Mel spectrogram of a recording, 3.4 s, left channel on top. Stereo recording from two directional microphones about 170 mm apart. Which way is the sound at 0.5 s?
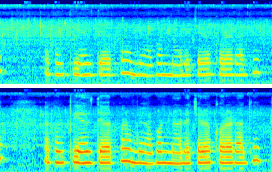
35° right (ahead or behind).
